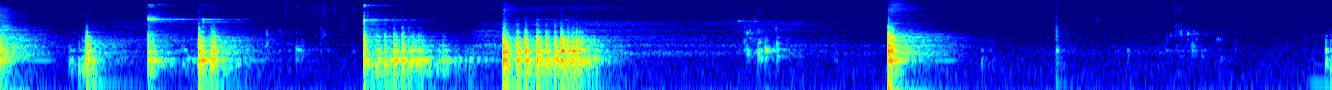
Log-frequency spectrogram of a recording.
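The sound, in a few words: water poured to rinse pu-erh tea leaves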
